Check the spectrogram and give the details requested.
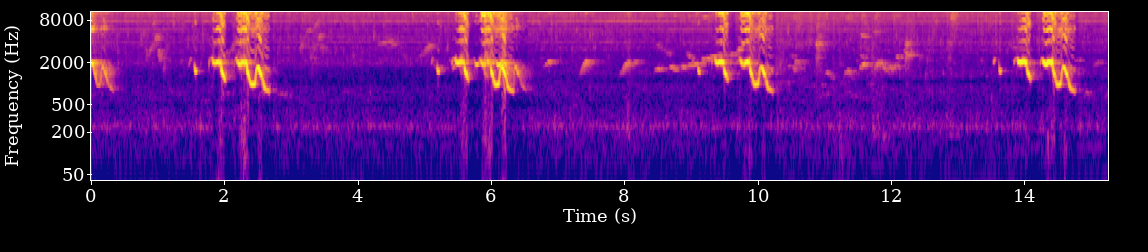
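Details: Black-naped oriole singing: short fluty phrases of wavering, descending whistles, repeated about every four seconds with quiet gaps between them and soft scattered notes.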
